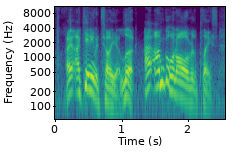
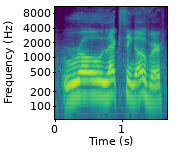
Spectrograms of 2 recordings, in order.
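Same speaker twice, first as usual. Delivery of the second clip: slowed pun, leaning on Rolexing; pun punchline; slower than usual. Shown as a demonstration. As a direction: drag out Rolexing to land the pun. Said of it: "See, see what I did there?".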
